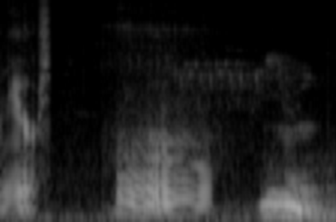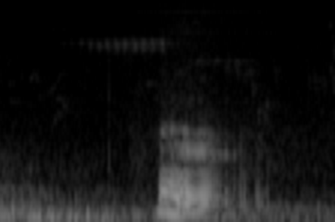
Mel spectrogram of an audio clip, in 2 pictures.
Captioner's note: Steve and Half Nose grunting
